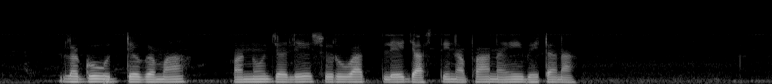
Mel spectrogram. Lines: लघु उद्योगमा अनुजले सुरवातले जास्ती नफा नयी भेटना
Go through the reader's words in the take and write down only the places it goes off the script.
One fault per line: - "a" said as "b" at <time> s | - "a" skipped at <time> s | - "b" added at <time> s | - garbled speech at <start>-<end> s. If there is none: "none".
none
